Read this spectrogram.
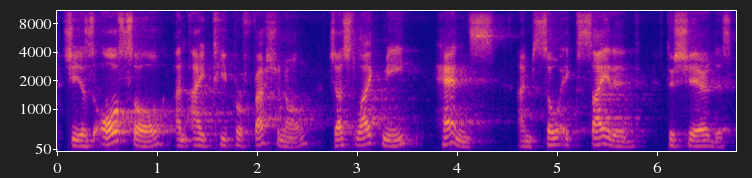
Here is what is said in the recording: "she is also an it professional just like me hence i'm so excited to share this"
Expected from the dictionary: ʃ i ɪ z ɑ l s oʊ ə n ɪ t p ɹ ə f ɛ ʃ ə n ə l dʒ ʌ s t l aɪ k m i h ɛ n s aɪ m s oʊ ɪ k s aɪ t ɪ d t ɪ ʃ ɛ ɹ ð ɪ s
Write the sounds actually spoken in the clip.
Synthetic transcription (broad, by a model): ʃ i ɪ z ɑ l s oʊ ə n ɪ t p ɹ ə f ɛ ʃ ə n ə l dʒ ʌ s t l aɪ k m i h ɛ n s aɪ m s oʊ ɪ k s aɪ t ɪ d t ɪ ʃ ɛ ɹ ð ɪ s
